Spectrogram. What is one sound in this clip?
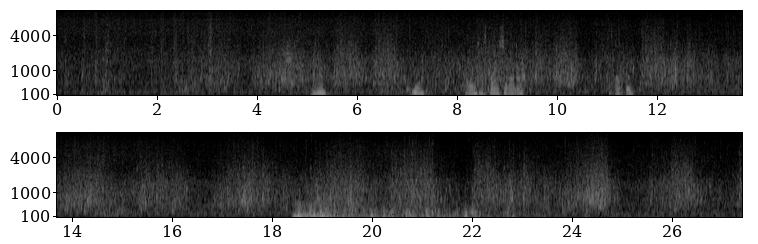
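Grass rustles as someone crawls through it.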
